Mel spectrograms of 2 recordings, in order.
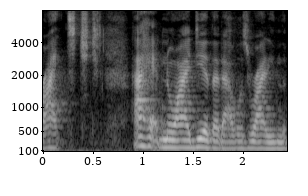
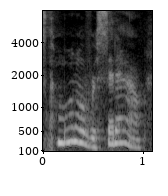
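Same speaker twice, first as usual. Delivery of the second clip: beckoning; 8 semitones higher than usual. Retold or imitated. Voices mentor calling her over.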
